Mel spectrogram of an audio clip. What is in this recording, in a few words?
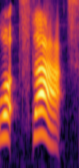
what the, Speech Kidz; Worms Armageddon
